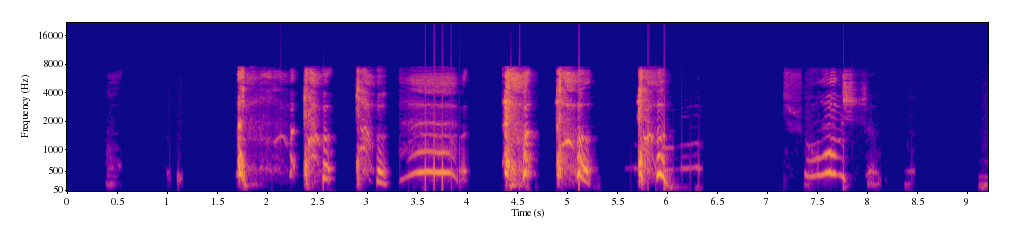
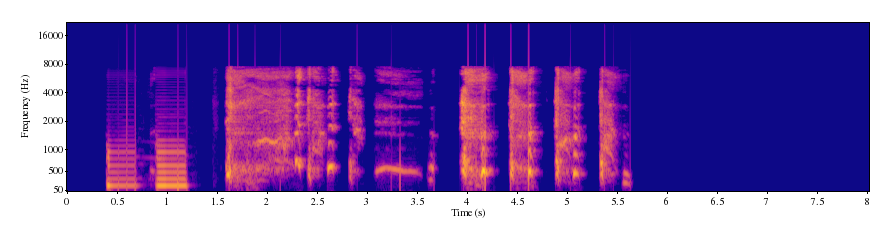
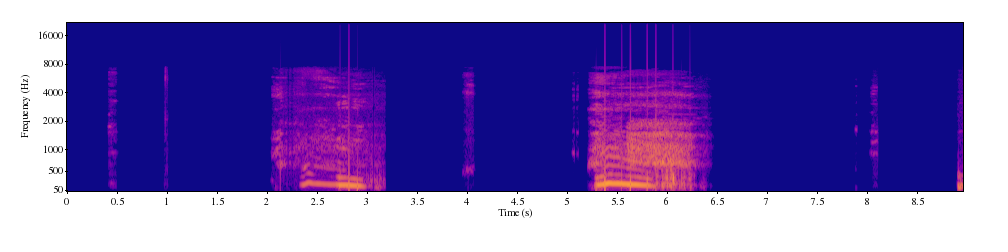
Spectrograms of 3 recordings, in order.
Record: {"three_cough_length": "9.2 s", "three_cough_amplitude": 27195, "three_cough_signal_mean_std_ratio": 0.36, "cough_length": "8.0 s", "cough_amplitude": 30259, "cough_signal_mean_std_ratio": 0.38, "exhalation_length": "9.0 s", "exhalation_amplitude": 5859, "exhalation_signal_mean_std_ratio": 0.36, "survey_phase": "beta (2021-08-13 to 2022-03-07)", "age": "18-44", "gender": "Female", "wearing_mask": "No", "symptom_cough_any": true, "symptom_runny_or_blocked_nose": true, "symptom_shortness_of_breath": true, "symptom_sore_throat": true, "symptom_abdominal_pain": true, "symptom_fatigue": true, "symptom_fever_high_temperature": true, "symptom_headache": true, "symptom_change_to_sense_of_smell_or_taste": true, "symptom_other": true, "symptom_onset": "3 days", "smoker_status": "Never smoked", "respiratory_condition_asthma": false, "respiratory_condition_other": false, "recruitment_source": "Test and Trace", "submission_delay": "1 day", "covid_test_result": "Positive", "covid_test_method": "RT-qPCR"}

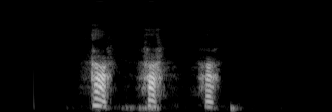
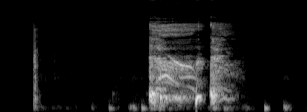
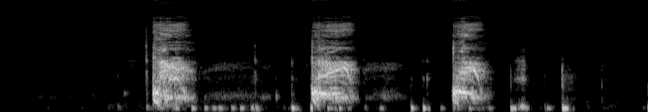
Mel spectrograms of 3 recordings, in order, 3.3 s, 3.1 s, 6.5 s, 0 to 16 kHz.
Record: {"exhalation_length": "3.3 s", "exhalation_amplitude": 30366, "exhalation_signal_mean_std_ratio": 0.26, "cough_length": "3.1 s", "cough_amplitude": 27462, "cough_signal_mean_std_ratio": 0.37, "three_cough_length": "6.5 s", "three_cough_amplitude": 30558, "three_cough_signal_mean_std_ratio": 0.39, "survey_phase": "beta (2021-08-13 to 2022-03-07)", "age": "18-44", "gender": "Female", "wearing_mask": "No", "symptom_cough_any": true, "symptom_new_continuous_cough": true, "symptom_runny_or_blocked_nose": true, "symptom_headache": true, "symptom_onset": "12 days", "smoker_status": "Never smoked", "respiratory_condition_asthma": false, "respiratory_condition_other": false, "recruitment_source": "REACT", "submission_delay": "1 day", "covid_test_result": "Negative", "covid_test_method": "RT-qPCR"}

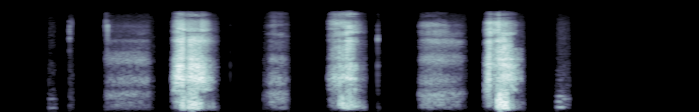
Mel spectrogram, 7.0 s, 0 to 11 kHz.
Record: {"exhalation_length": "7.0 s", "exhalation_amplitude": 31524, "exhalation_signal_mean_std_ratio": 0.26, "survey_phase": "beta (2021-08-13 to 2022-03-07)", "age": "18-44", "gender": "Female", "wearing_mask": "No", "symptom_cough_any": true, "symptom_headache": true, "symptom_change_to_sense_of_smell_or_taste": true, "smoker_status": "Never smoked", "respiratory_condition_asthma": false, "respiratory_condition_other": false, "recruitment_source": "Test and Trace", "submission_delay": "2 days", "covid_test_result": "Positive", "covid_test_method": "RT-qPCR"}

